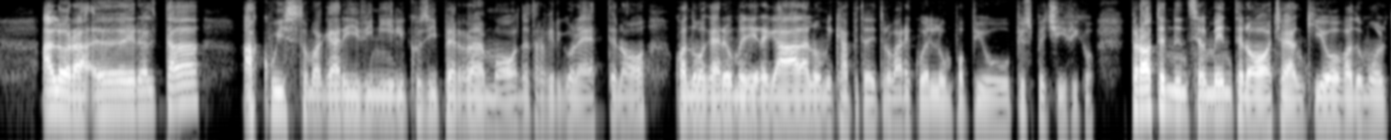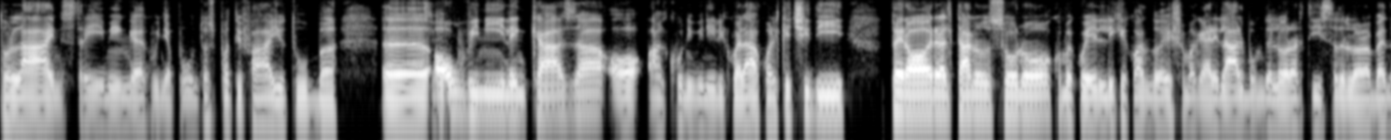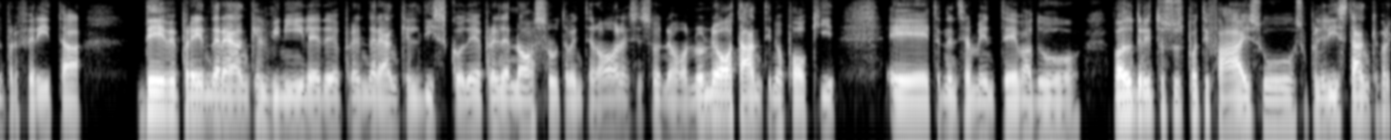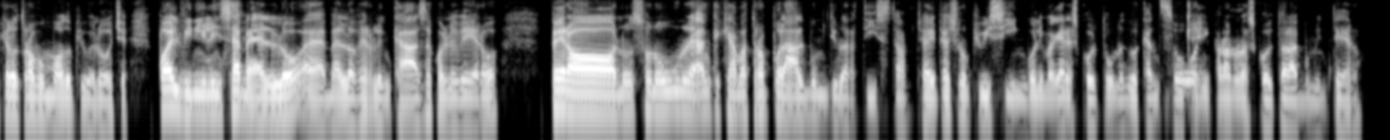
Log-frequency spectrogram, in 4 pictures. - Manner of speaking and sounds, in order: "cioè" said as "ceh"; other background noise; "cioè" said as "ceh"
- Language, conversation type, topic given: Italian, podcast, Come scopri di solito nuova musica?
